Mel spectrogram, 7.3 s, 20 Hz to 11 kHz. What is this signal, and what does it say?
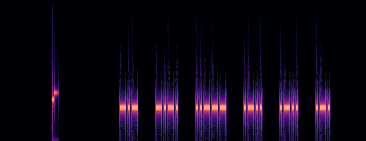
Morse code, heard as a keyed tone, about 30 wpm, spaced as for 17 wpm, 700 Hz. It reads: KC2LLR
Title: USA Call Signs - 6 Characters - 3x Character Spacing - 30wpm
